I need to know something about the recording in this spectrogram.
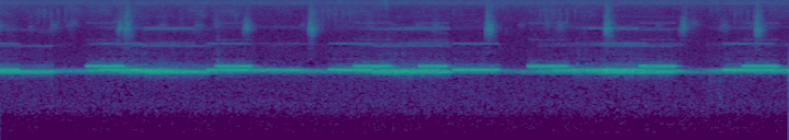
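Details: Crickets in grass on a warm Bulgarian summer night, surround-microphone recording: an unbroken high buzzing trill with swelling louder segments and a few brief dips, joined by occasional bright clicks higher up.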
